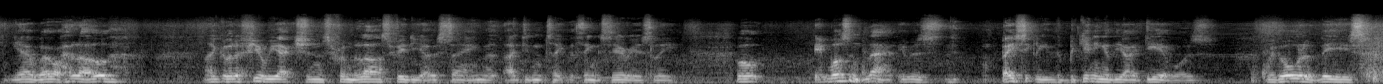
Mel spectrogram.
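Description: Noticeable background noise sits behind a man talking at a fairly slow pace. His pitch varies in an ordinary way. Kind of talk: casual vlog chat. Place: home room. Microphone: webcam.

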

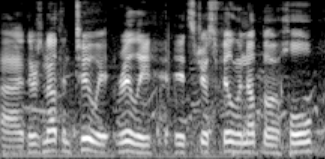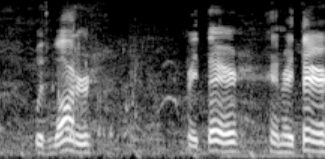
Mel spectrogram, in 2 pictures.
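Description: The speaker uses fairly even intonation with long, frequent pauses, over light background noise. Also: man, high pitch for a man, moderate pace, dry sound with no echo. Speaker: RC hobby video host. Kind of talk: casual vlog with product demo. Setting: outdoors at a lake. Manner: casual, frequent filler words. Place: waterside.

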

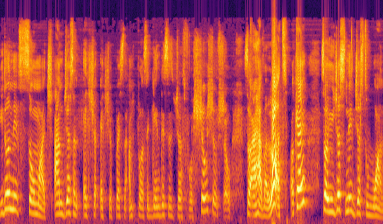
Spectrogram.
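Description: Against a quiet background, a woman talks. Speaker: show host. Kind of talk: tutorial. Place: kitchen.

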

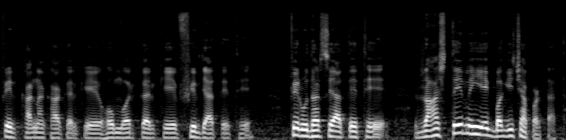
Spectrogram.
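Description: A man's dark, mellow voice at a very slow pace, with lively intonation and big swings in loudness. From Uttar Pradesh, Varanasi; Uttar Pradesh. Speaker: politician and party spokesperson; guest. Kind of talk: interview. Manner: formal. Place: studio. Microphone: lapel.

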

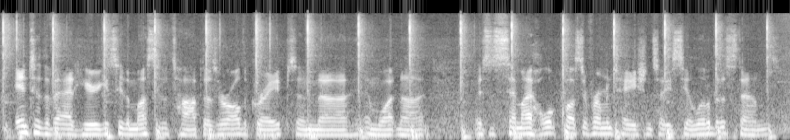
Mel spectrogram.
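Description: A man at a very fast pace, with ordinary pitch variation, a dry sound with no echo and noticeable background noise. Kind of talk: casual vlog chat. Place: factory. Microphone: phone near.

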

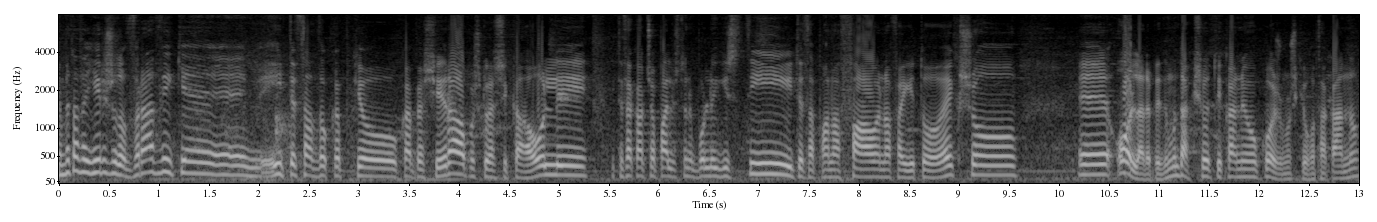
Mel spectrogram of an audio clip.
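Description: Light background noise beneath a man's moderately paced speech. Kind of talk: interview answer. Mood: relaxed, calm. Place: home room. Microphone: lapel.

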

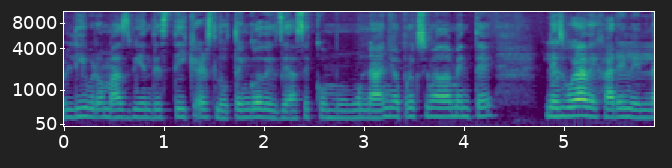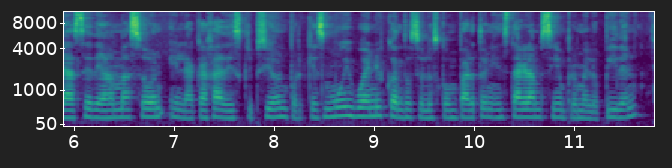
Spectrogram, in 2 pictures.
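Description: In a very clean recording with a silent background, a woman of medium pitch speaks at a moderate pace with monotone, flat intonation and hardly any pauses. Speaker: YouTuber, organization and planning channel. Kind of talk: tutorial vlog. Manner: casual, with hesitations.

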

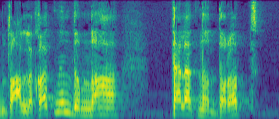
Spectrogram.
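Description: A man's fairly quick speech with lively intonation. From Egypt. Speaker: political activist; news guest commentator. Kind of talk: TV news interview commentary. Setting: remote link via satellite. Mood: sarcastic, critical. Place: studio.

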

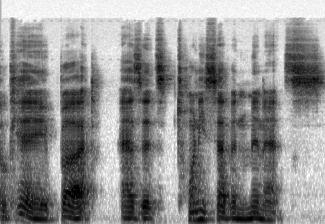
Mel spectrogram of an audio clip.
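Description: Very slowly, a man speaks with a very deep, low pitch. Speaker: youtuber. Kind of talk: casual talk to camera. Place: home room. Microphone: webcam.

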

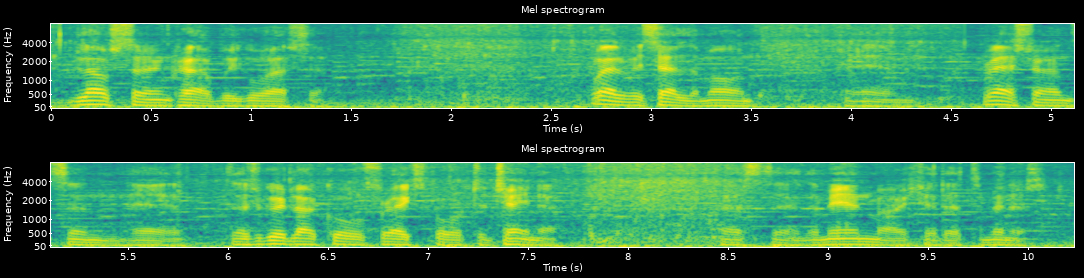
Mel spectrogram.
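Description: Over clear music in the background, a man with a very deep, low pitch speaks at a fairly quick pace. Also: dry sound with no echo. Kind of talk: interview answer. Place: beach.

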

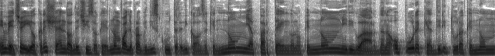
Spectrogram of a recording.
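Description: A man's pitch varies in an ordinary way as he races along at a very fast pace. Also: medium pitch for a man, hardly any pauses. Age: 20s. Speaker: actor and musician. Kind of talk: casual interview.

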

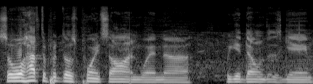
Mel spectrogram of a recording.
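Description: A man is heard over noticeable background noise. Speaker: gaming video creator. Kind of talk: gameplay commentary. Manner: casual, filler-heavy.

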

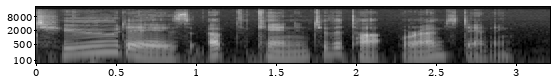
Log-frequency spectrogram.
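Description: The recording is dry with no echo as a man speaks at a moderate pace. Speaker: garden educator. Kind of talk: educational lesson for children. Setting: outdoors. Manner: calm, gentle. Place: open country. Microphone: phone near.

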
